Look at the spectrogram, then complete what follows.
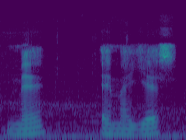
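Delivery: ordinary delivery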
